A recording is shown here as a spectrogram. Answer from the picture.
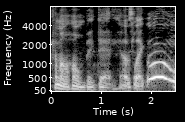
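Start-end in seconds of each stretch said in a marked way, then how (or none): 0.0-1.3 put-on soft, smooth, seductive tone. Praising an actress's first role, speaker quotes her line in that smooth voice. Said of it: "she put on that that's that smooth voice".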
